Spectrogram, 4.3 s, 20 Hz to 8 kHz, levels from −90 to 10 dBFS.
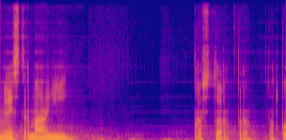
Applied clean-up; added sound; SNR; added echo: neural separator model SepFormer DNS4.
